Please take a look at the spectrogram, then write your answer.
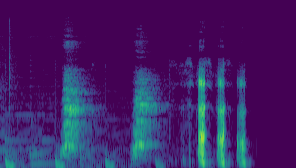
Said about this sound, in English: Plenty of uh, anecdotes, and uh, I'm going to hand over before the dog drowns me out with the barking.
